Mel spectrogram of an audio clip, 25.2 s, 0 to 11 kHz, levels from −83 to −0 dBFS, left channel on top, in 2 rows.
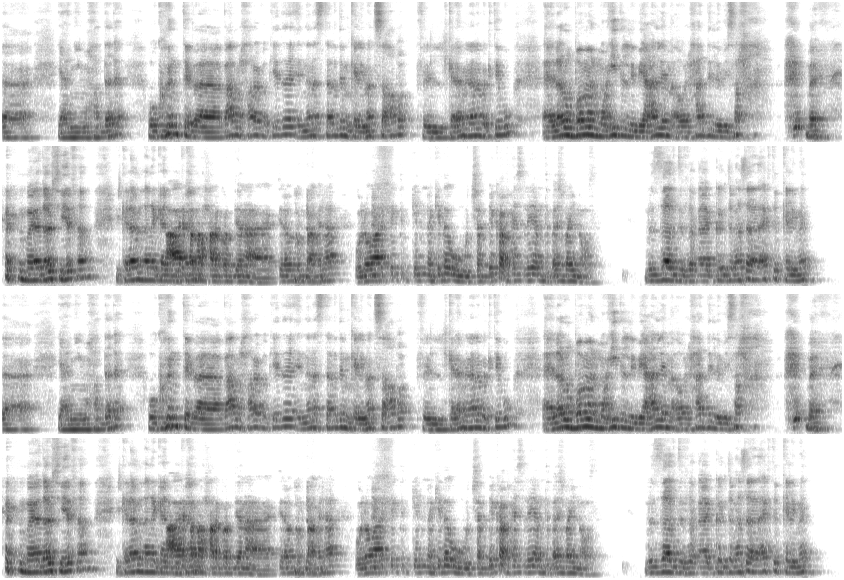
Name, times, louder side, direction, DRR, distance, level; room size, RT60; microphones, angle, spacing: voice 1, 0.0-11.5 11.7-15.6 17.2-17.3 18.1-18.2 22.2-24.7, left 1 dB, 5° left, 0.7 m, -26 dB
voice 2, 15.1-17.6 17.9-21.4, left 2 dB, 65° left, 1.8 m, -25 dB
4.1 x 3.7 x 3.3 m
head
